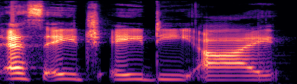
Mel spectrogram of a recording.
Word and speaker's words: Shadi Bartsch: There's a new one of the Aeneid by, I'm not sure I'm going to pronounce his name right, so I apologize in advance, but Shadi Barch. It's Shadi Bartsch.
